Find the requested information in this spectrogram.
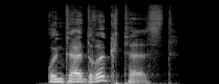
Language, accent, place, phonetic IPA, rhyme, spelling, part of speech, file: German, Germany, Berlin, [ʊntɐˈdʁʏktəst], -ʏktəst, unterdrücktest, verb, De-unterdrücktest.ogg
- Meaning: inflection of unterdrücken: 1. second-person singular preterite 2. second-person singular subjunctive II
